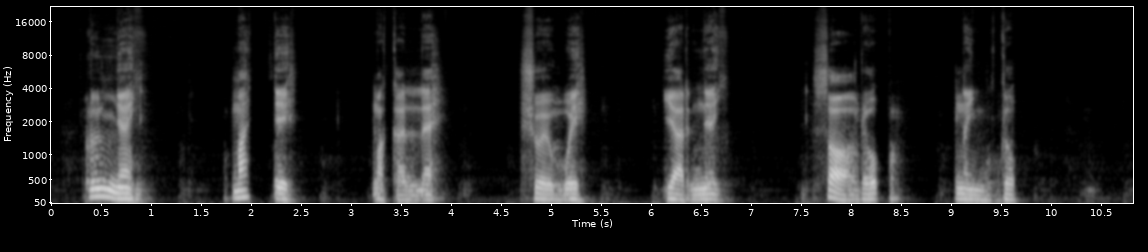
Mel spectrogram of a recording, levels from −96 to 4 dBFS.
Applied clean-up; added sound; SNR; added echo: neural mask model DeepFilterNet 3.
